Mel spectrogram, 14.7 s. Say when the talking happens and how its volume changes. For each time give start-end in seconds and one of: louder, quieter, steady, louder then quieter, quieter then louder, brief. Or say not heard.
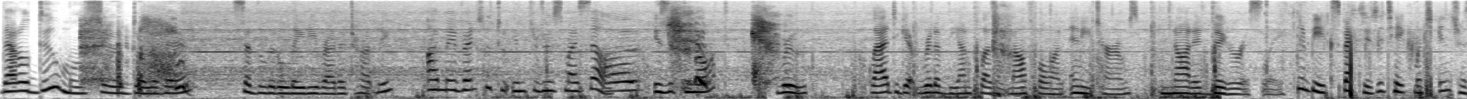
0.0-14.6 steady.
